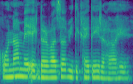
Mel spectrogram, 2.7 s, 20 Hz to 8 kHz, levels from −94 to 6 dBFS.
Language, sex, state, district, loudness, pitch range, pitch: Hindi, female, Arunachal Pradesh, Papum Pare, -14 LUFS, 175-195 Hz, 185 Hz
